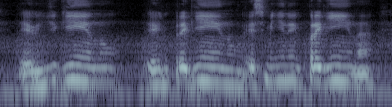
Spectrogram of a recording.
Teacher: sempre que tem uma consoante oclusiva, a gente insere uma vogalzinha depois que a gente chama de vogal epentética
